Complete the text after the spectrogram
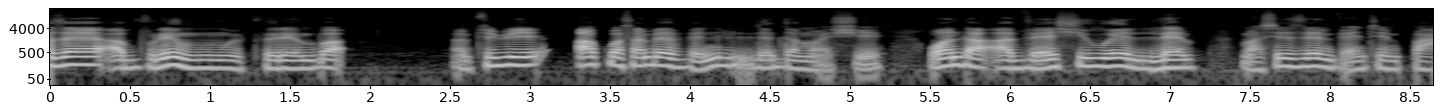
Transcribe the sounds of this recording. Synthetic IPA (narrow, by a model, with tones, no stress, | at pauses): ze˦a˨bu˨ɾe˦˨ŋu˨me˨pe˨ɾe˦mba˦ | a̰˨m˨fi˦bi˦ | a˦k͡pa˦sa˦m˦be˦˨ve˨ni˦˨le˦da˨ma̰˨ʃḛ˦ | wʔo˦n˦da˨ʔa˨ve˨˦ʃi˦we˦˨le˦mː | a̰˨se˦ze˦n˨vḛ˨n˦ti˦npa˦˨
